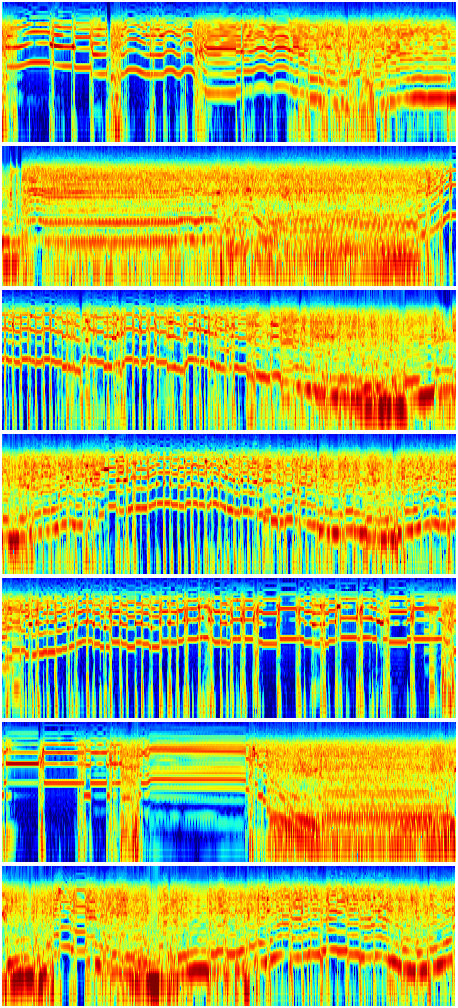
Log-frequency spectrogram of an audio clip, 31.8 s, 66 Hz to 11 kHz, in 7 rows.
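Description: High-gain distorted electric guitar (Schecter NV-3-24 with Bare Knuckle pickups) through a Kemper profile of a Randall Satan amp head, playing lead lines. It has wide bends, vibrato on held notes and a fast run, and stops briefly about three-quarters of the way through.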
